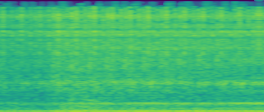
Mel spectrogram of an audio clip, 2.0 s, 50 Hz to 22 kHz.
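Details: 1992 Mazda Miata (NA) engine, freshly rebuilt with new seals and fluids, idling while warming up and burping the cooling system: steady, even low idle with a smooth, unbroken rumble, no knocks or misses; normal idle.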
